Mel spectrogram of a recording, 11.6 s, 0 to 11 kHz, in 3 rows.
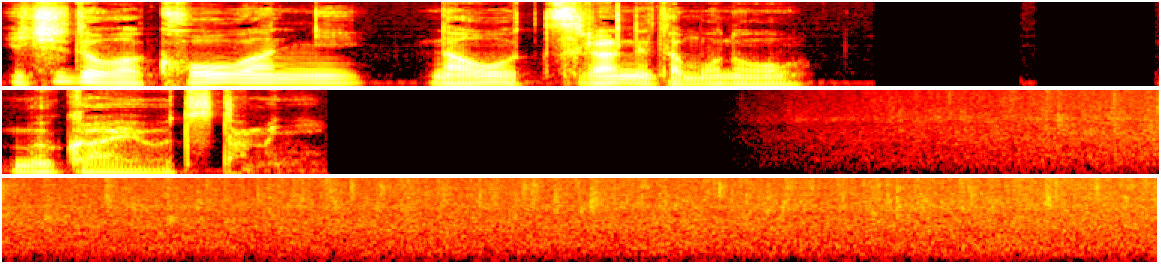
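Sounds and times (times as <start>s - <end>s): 
speech: 0.0s - 2.7s, 3.9s - 4.8s
heavy rain: 6.4s - 11.5s.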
